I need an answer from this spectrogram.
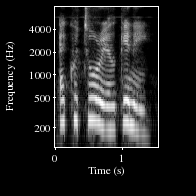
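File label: "equatorial guinea", British English; gcompris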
